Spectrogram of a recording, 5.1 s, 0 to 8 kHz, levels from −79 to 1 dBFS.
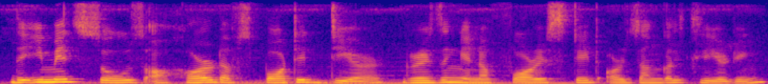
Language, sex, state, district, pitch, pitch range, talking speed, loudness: English, female, Sikkim, Gangtok, 195 Hz, 175-210 Hz, 175 wpm, -17 LUFS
